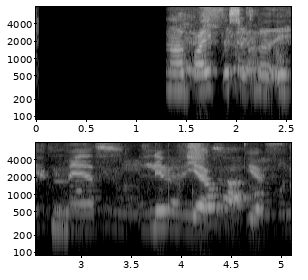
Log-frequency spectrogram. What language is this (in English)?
Icelandic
